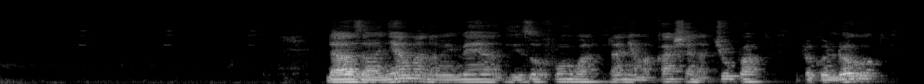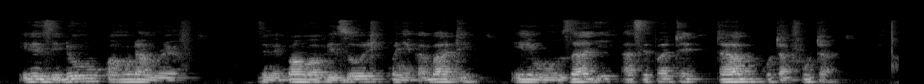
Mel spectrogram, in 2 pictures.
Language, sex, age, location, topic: Swahili, male, 18-24, Dar es Salaam, agriculture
